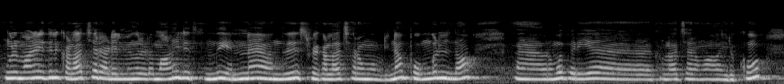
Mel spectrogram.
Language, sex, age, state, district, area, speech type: Tamil, female, 18-30, Tamil Nadu, Sivaganga, rural, spontaneous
